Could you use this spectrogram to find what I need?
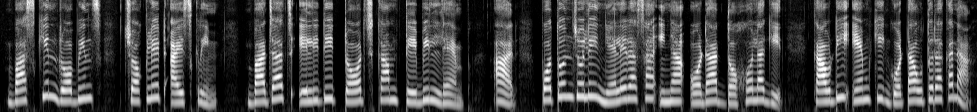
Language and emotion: Santali, neutral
